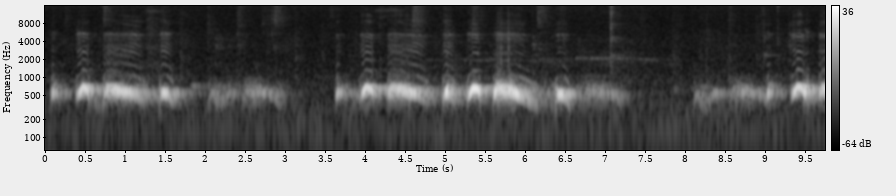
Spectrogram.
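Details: 'Chụp chụp ô' calling coo of a spotted dove from Can Tho, Vietnam. Several phrases of hollow, bouncing coo notes are divided by short gaps, each phrase building from soft to loud notes.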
